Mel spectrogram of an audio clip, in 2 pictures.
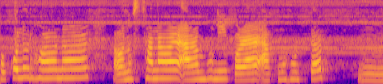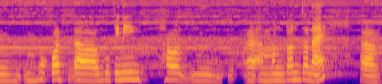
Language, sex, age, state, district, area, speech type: Assamese, female, 30-45, Assam, Dhemaji, rural, spontaneous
